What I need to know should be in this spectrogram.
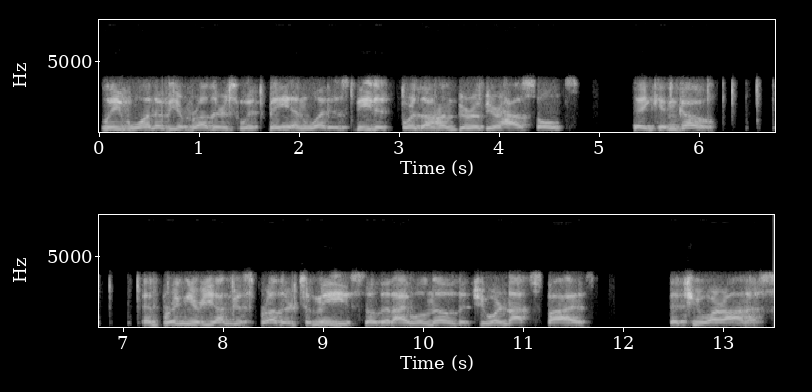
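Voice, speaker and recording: A man's voice: medium pitch, unhurried, a little hiss or hum, close to an everyday voice. A man reading a stern ruler giving orders. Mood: commanding. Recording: tinny phone-like radio sound.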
